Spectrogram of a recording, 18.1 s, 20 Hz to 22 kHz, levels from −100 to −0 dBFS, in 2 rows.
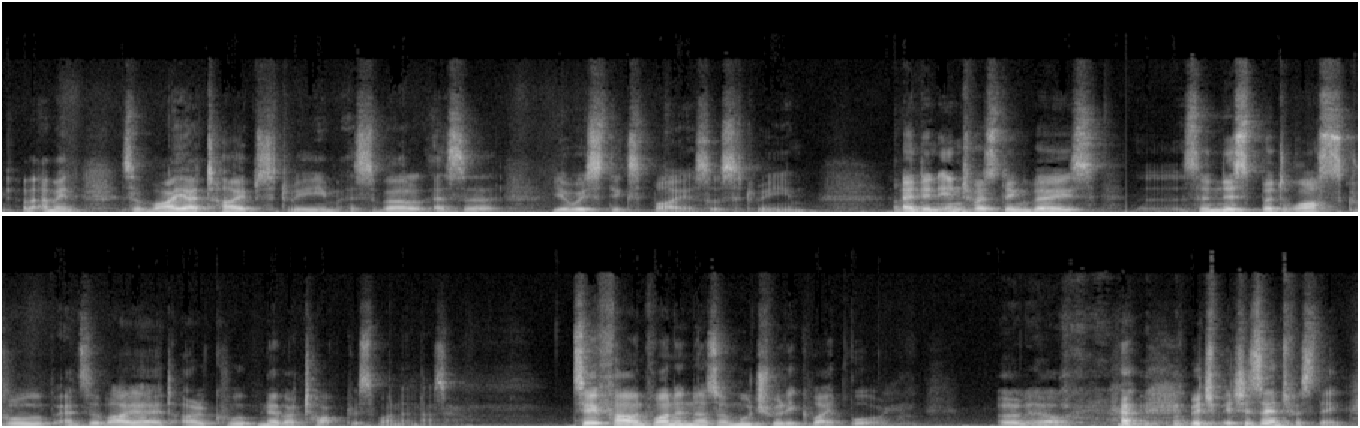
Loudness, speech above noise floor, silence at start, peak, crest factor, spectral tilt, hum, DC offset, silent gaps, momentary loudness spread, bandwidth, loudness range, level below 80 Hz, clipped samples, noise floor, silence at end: -28 LUFS; 22 dB; 0.05 s; -6 dBFS; 24 dB; -4 dB/octave; none; under 0.1%; none; 16 LU; 16.5 kHz; 6 LU; -54 dBFS; under 0.1%; -51 dBFS; 0 s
